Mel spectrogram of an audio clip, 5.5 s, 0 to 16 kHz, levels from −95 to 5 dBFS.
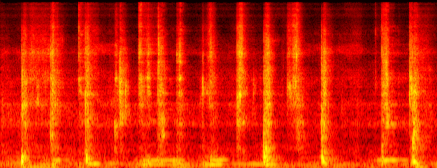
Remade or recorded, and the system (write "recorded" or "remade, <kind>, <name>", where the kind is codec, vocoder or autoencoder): remade, codec, SNAC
